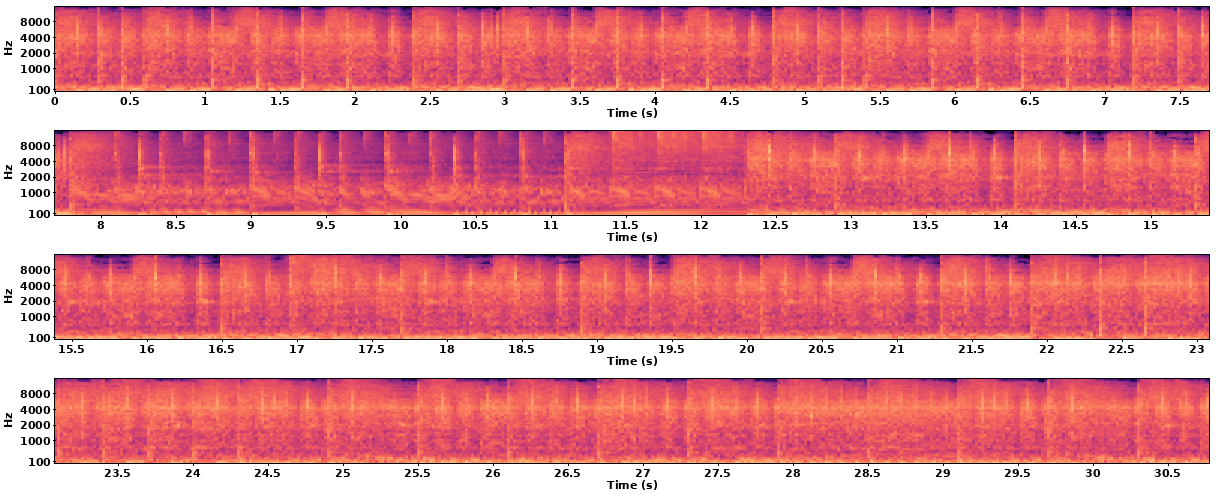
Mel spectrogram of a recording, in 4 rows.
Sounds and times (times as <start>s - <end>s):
Drum kit: 0.0s - 30.7s.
